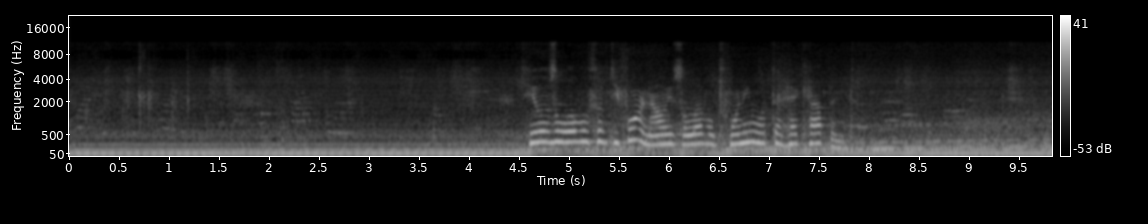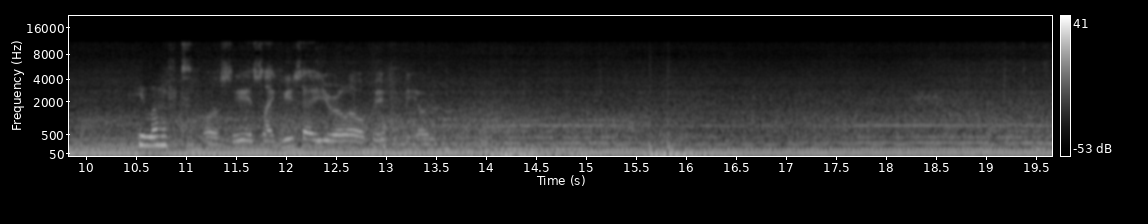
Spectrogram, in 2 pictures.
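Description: A motorbike engine drones steadily.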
